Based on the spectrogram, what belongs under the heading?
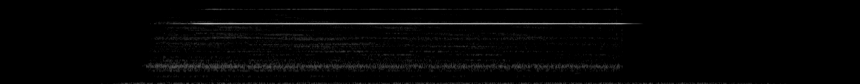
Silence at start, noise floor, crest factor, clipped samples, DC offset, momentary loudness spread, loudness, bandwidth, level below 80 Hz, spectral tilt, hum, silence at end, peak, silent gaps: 1.9 s; -83 dBFS; 12 dB; under 0.1%; under 0.1%; 8 LU; -18 LUFS; over 20 kHz; -70 dBFS; 4.5 dB/octave; none; 2.3 s; -12 dBFS; none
